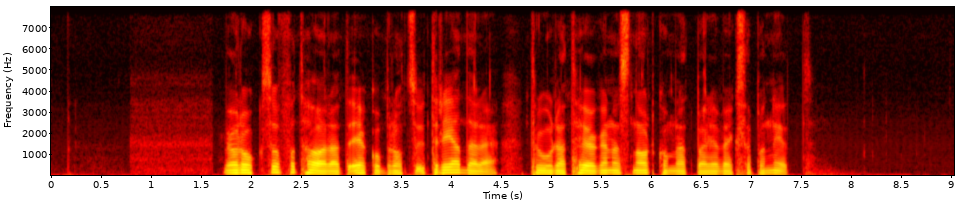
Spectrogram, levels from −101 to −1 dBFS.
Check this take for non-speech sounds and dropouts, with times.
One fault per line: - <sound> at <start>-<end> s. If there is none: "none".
none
